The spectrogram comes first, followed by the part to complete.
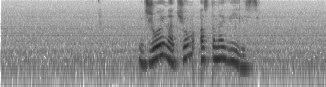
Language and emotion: Russian, neutral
